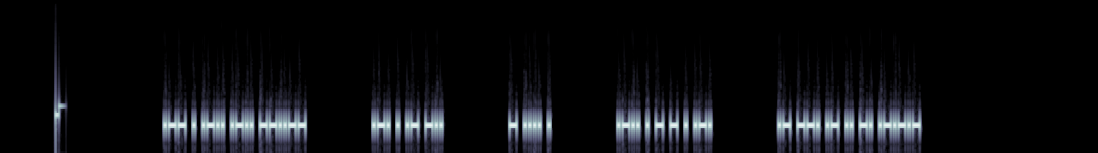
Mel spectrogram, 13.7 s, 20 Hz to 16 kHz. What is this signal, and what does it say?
Morse code, heard as a keyed tone, about 40 wpm, 700 Hz. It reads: WELL, READ THE LETTER AGAIN.
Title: 4x Word-Spacing - Sentences from Top 300 Words - 40wpm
